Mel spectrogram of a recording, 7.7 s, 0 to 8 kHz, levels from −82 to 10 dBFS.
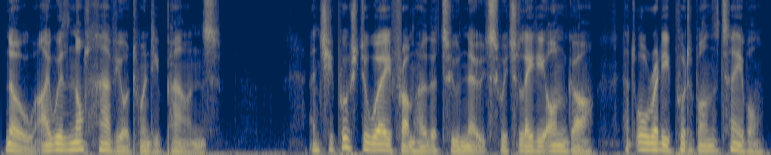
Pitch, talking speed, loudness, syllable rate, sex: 100 Hz, 200 wpm, -20 LUFS, 5.4 syllables/s, male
